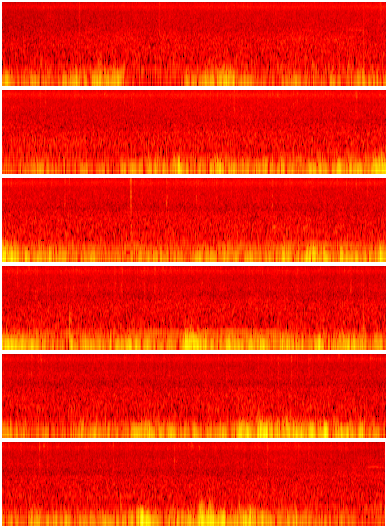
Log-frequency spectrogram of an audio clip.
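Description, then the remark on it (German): A steady, hissing rush of willow leaves rustling in the wind near water, the elongated leaves rubbing together, swelling and easing with stronger gusts, with a low windy rumble underneath. No voices, just a continuous airy wash of sound. “Nahe am Wasser gebaut, hört man meist gerade noch ein leises Flüstern der länglichen Blätter, die aneinander reiben. Nur ab und zu rauschen sie in stärkeren Windböen auf”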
